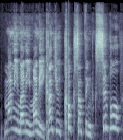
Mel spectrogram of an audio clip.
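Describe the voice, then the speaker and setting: A miserly old father from a comic stage story, acted out by a man. He is suspicious and hot-tempered. His voice jumps high and swings widely as he bellows. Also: huge pitch swings, fast talker. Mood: grasping, indignant. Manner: shrill outbursts, bellowed insults.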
